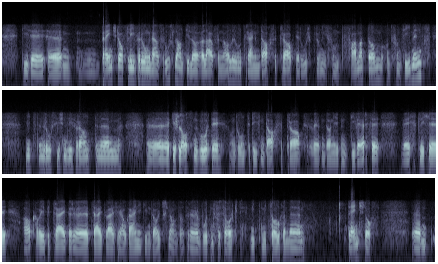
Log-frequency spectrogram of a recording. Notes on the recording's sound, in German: am Telefon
